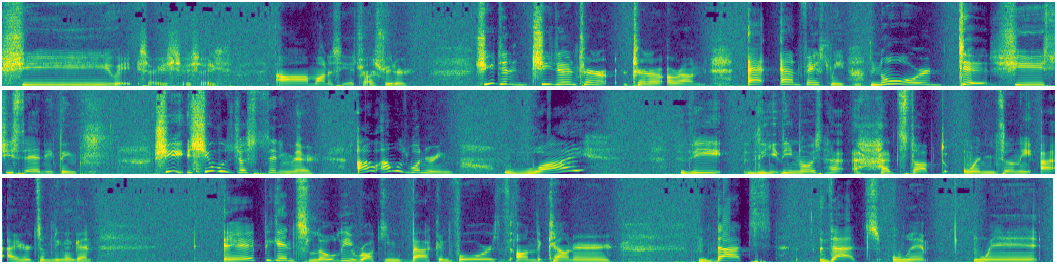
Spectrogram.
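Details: Stuttering in a male narrator reading a story aloud; he says he stutters a lot and reads badly.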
